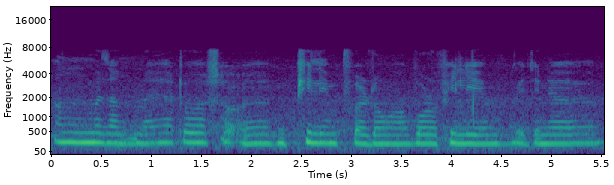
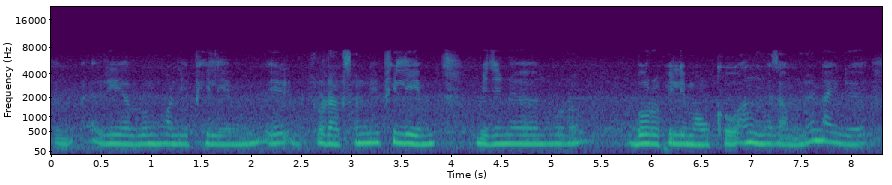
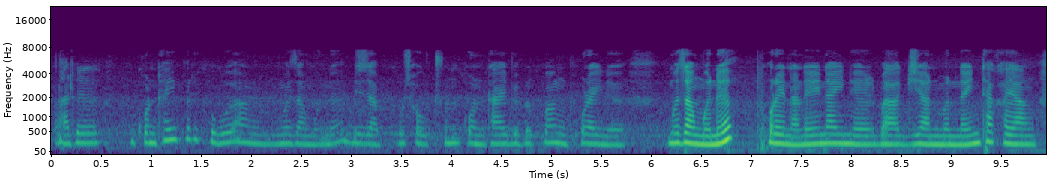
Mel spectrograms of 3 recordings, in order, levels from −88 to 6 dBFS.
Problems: none marked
